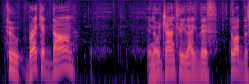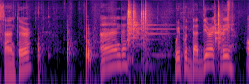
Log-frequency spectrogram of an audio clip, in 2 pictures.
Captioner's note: none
